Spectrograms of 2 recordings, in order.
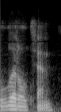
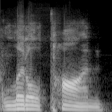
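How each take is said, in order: First: The name is said smoothly as one word. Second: The name is broken into two separate words. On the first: The speaker calls it right. "you got to say it all together" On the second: The speaker calls it wrong. "Not like Little Ton. That would be stupid"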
